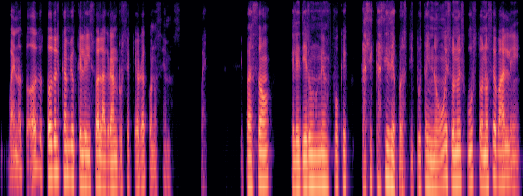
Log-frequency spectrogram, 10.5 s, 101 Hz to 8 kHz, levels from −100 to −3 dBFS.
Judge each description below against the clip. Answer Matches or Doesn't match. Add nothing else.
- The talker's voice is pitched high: Doesn't match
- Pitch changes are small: Doesn't match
